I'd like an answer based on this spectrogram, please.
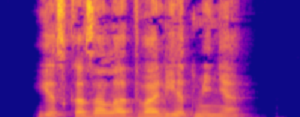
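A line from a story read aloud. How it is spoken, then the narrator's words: Sudden loud bark. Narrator (Russian): неожиданно громко рявкнула девушка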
